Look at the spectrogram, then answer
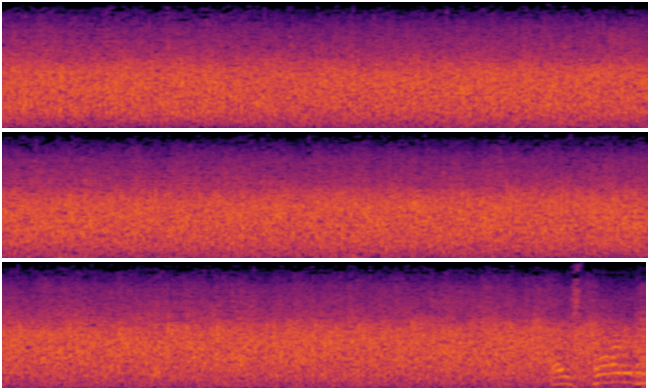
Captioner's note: applause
